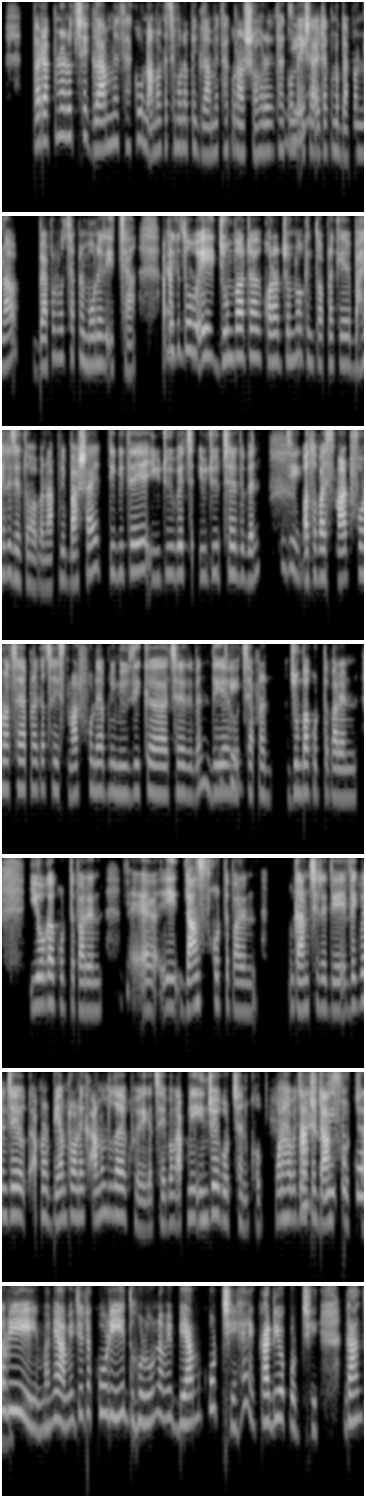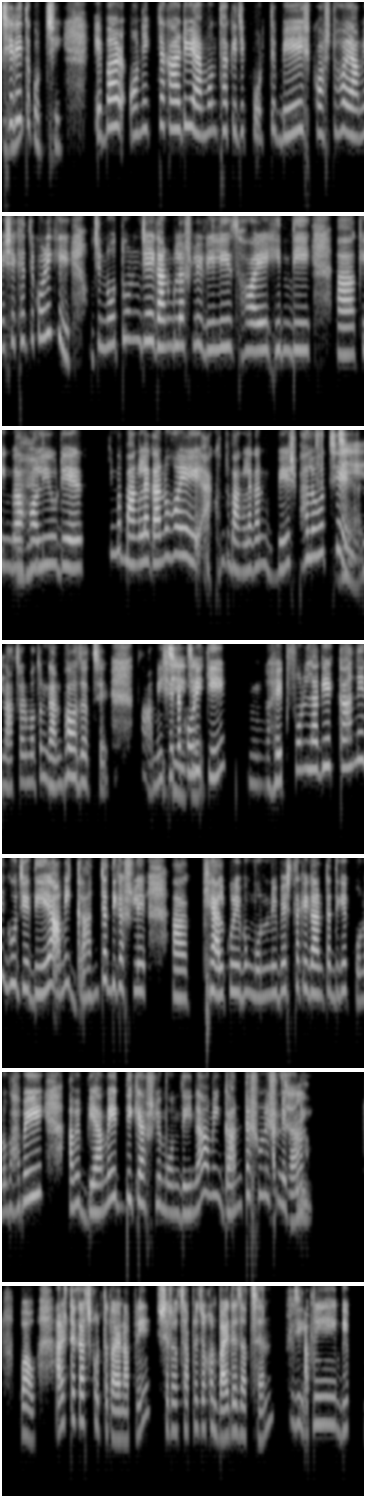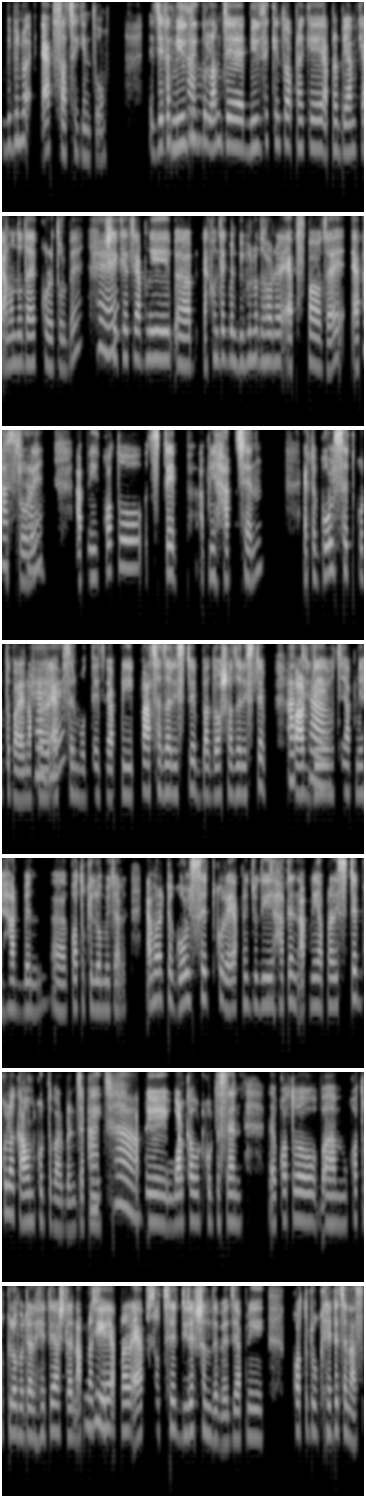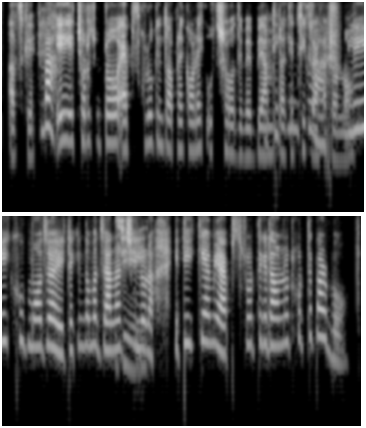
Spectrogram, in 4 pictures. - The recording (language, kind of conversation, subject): Bengali, unstructured, ব্যায়ামকে কীভাবে আরও মজার করে তোলা যায়?
- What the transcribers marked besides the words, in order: tapping; in English: "cardio"; in English: "cardio"; laughing while speaking: "গান পাওয়া যাচ্ছে"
